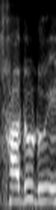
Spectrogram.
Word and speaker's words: Hadudu: What is Can you pronounce it again? We call it hadudu.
